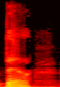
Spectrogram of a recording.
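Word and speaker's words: pear: la famille Pomme, et il prononce père, donc poire en anglais, à la française. Donc ce qui donne, comme je l'ai dit, père.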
